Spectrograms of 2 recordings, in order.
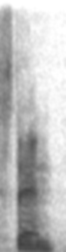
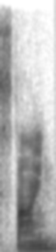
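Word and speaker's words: Stijn: the J okay yeah my Dutch pronunciation from my name is like Sten yeah but most people say like Stein which is a little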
